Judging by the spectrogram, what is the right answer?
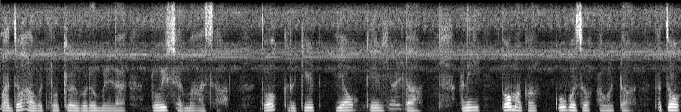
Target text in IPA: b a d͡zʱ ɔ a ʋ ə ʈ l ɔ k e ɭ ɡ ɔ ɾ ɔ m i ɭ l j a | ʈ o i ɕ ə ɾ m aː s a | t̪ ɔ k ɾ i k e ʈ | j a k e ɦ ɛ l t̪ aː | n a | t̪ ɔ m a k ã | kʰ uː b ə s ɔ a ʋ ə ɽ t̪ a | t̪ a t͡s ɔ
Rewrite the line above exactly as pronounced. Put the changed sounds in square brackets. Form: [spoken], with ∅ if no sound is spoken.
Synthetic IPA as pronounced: [m] a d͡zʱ ɔ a ʋ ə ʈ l ɔ k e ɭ ɡ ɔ [ɽ] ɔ m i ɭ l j a | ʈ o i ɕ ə ɾ m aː s a | t̪ ɔ k ɾ i k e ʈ | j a k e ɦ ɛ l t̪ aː | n [i] | t̪ ɔ m a k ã | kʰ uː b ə s ɔ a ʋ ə ɽ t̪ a | t̪ a t͡s ɔ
